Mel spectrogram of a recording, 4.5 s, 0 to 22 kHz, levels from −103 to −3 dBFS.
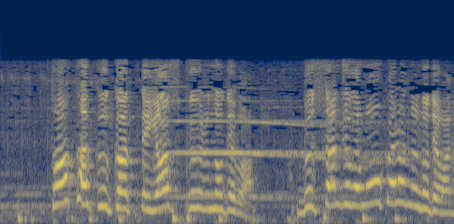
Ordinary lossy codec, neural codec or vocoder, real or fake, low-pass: none; none; real; 7.2 kHz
